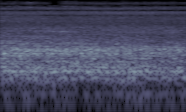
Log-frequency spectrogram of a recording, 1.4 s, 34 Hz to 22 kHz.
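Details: 1978 Hoover Senior Exclusive U4058 upright vacuum after repair and restoration, lifted off the carpet: smooth, even whirr with steady pitch and no knocks or rattles; motor and brush roll running healthily.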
